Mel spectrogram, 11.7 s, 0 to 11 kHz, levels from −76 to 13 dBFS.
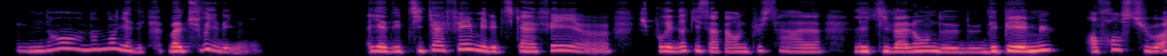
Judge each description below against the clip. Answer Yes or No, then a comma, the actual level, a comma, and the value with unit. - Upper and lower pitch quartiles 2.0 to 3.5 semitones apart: Yes, average, 3.2 semitones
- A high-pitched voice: Yes, high, 210 Hz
